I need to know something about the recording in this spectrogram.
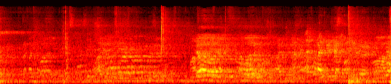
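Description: Several young men talk and call out in a large echoing hall.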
